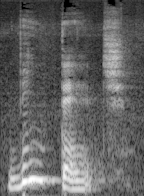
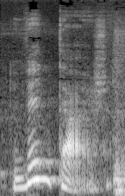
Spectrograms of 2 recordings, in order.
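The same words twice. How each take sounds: First: "vintage" said the English way, vin-tedge with a plain i; English-style vintage. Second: "vintage" said the French way, nasal vin and a broad -tage, slowly. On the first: Crochet teacher naming her stitch, says "vintage" English-style. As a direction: say "vintage" like an English word, not French. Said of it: "Et en français, avec mon accent". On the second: Crochet teacher showing viewers her French accent, says "vintage" French-style. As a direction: give "vintage" a nasal French vin and -taje ending, unhurried. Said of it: "avec mon accent, ça fait vintage".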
